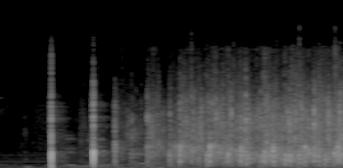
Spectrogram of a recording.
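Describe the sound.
A small audience breaks into applause: a couple of sharp, separate claps first, then a growing patter of many hands clapping steadily and moderately loud, with a faint hum of voices underneath.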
